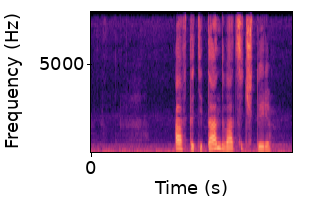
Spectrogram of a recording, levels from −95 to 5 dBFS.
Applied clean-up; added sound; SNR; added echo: none; none; none; none.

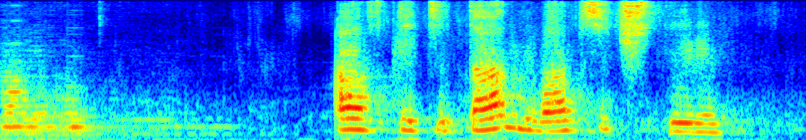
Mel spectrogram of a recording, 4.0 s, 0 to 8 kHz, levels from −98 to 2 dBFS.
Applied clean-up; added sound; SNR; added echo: neural separator model SepFormer DNS4.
